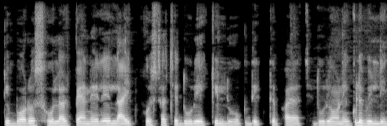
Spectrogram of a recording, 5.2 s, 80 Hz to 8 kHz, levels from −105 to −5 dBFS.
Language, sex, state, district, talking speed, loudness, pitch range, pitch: Bengali, male, West Bengal, Jhargram, 220 wpm, -19 LUFS, 125-135 Hz, 130 Hz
